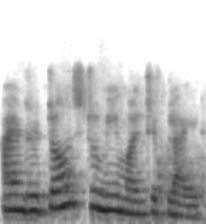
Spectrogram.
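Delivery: calm, spacious meditation read; guided meditation. Acted. Leads affirmations over music.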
